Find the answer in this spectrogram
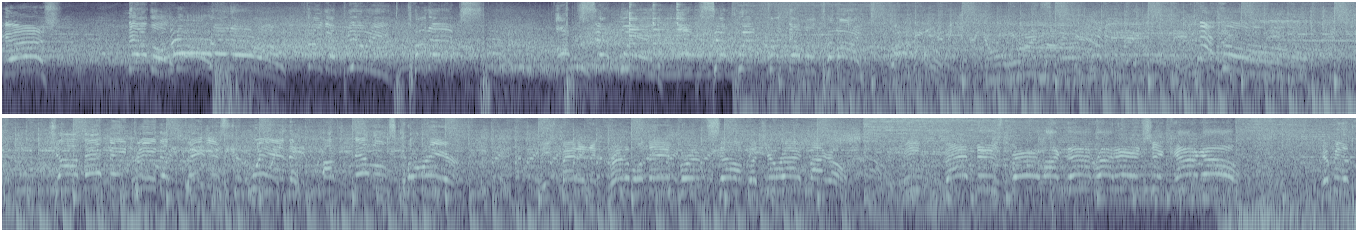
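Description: Arena crowd cheering, with a few sharp thuds from the wrestling ring in the first several seconds. From about seven seconds in, a wrestler's theme music with a heavy beat plays over the cheering.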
